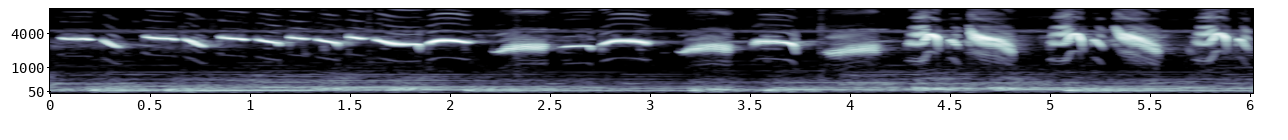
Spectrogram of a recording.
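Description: A Chinese hwamei sings loud, clear whistled phrases: a quick run of repeated slurred notes, then lower rising whistles and sharper, higher varied notes.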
